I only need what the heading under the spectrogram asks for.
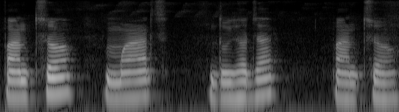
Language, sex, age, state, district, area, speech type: Odia, male, 30-45, Odisha, Malkangiri, urban, spontaneous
